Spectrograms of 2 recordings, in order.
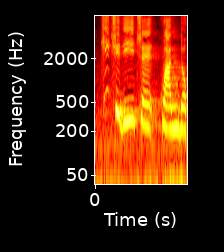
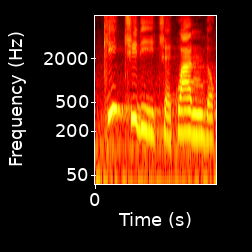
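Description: First: It is spoken at a normal, faster pace. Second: It is spoken at a slower pace.

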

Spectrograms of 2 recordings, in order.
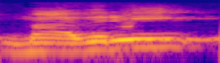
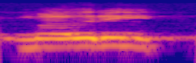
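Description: First: The final d is clearly pronounced. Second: The final d disappears completely.

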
